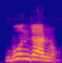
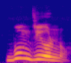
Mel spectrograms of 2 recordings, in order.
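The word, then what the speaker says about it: buongiorno: বুজারণ। তবে এটার সঠিক উচ্চারণ হবে বুজিওরন।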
